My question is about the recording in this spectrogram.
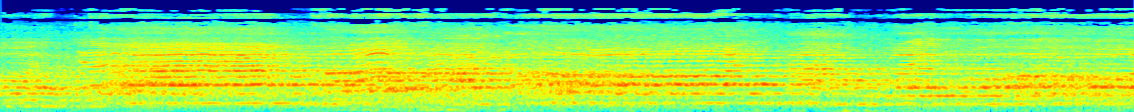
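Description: Group of women chanting sorapan, Thai Buddhist verses sung in unison as a melodic chant, in long drawn-out notes.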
